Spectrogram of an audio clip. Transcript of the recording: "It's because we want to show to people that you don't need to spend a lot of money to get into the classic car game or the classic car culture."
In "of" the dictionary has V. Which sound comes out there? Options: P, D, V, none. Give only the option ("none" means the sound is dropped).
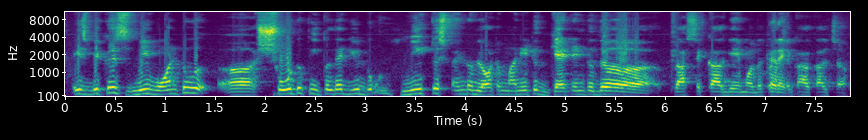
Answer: V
